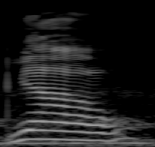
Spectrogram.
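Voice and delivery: high, drawn-out imitated meow; cat meow. Cat answering the man's scolding, high imitated meow. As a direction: answer back as an insistent cat. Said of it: "The cat with the big ass come here and say".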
